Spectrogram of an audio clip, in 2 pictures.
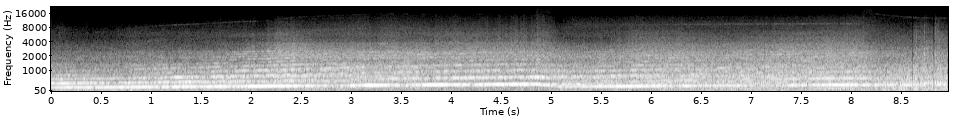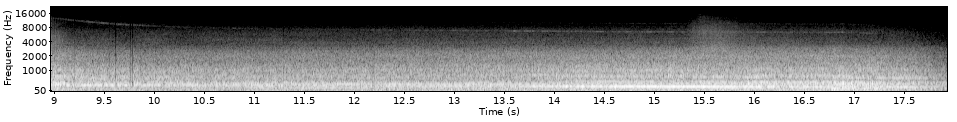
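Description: An HKS widebody MK5 Supra running a 15 PSI base map on 93 fuel, its engine droning and revving up in loud, rising pulls with a shift and steady cruising note, close and alone.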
